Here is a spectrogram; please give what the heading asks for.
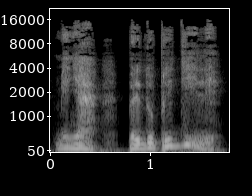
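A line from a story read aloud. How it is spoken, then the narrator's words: Breathless strained voice. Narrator (Russian): выдавил Лэнгдон, едва дыша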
